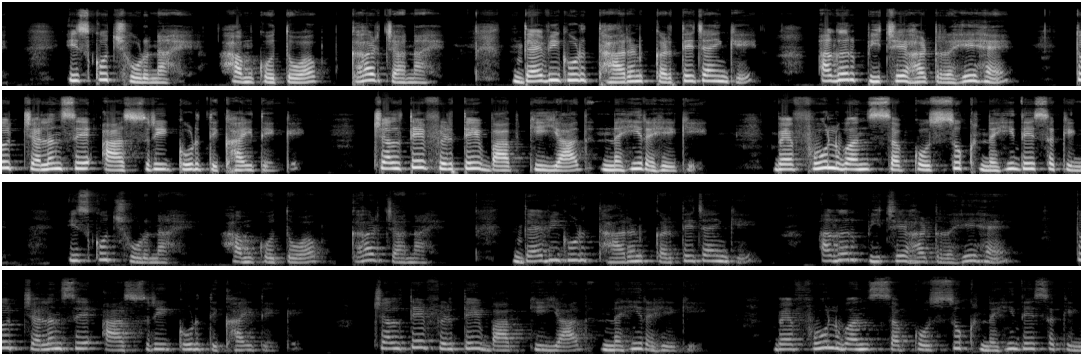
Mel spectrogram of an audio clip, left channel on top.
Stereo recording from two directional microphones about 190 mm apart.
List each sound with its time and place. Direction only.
0.3 s a woman's voice: 40° left (ahead or behind)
